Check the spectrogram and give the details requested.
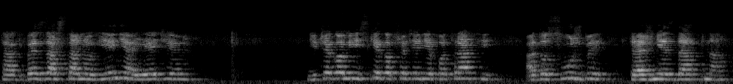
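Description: Middle-aged village mum, fussy and plain-spoken, high voice, slightly distant roomy radio sound. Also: female voice, level tone, measured pace, sharp tone. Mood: worried. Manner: exclaiming, fussing, sighing over family. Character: fretful, plain-spoken village mother, bustling and worrying. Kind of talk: naturalistic radio drama acting. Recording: roomy, distant radio recording, faint noise.

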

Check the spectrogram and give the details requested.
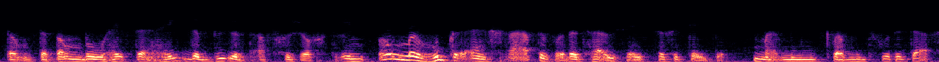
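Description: A man's voice: on the low side, animated, a little slow, creaky. A man playing a fussy, pompous, grumbling toy lion who is a boy's confidant in a radio play. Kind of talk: 1960s Dutch radio play acting. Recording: old narrow-band radio recording.

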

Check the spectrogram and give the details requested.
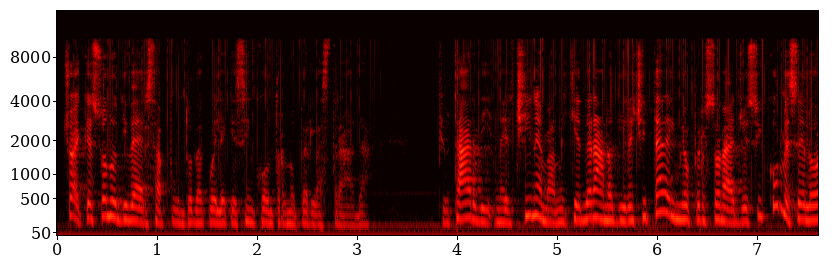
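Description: An actress reading a memoir as a blunt, resentful female narrator, with deadpan, childlike run-on phrasing. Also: on the low side, slight background noise, natural voice. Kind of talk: dramatic reading of a first-person memoir.

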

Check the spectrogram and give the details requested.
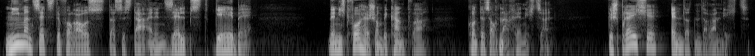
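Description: Deep-voiced old memoirist, expressive delivery. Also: male voice, takes it slowly, exaggerated voice. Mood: bleak, caustic. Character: 85-year-old male writer, blunt, looking back on London society. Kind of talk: literary radio reading, first-person memoir narration.

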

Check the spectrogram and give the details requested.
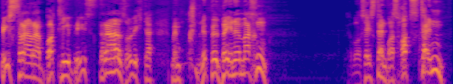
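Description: A man's voice: on the high side, expressive, measured pace, a bit bright, dry recording, full character voice. An actor playing a coarse but kindly foreman in a radio drama, speaking folksy Silesian German dialect. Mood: gruff, goading. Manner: folksy, gruff dialect talk.

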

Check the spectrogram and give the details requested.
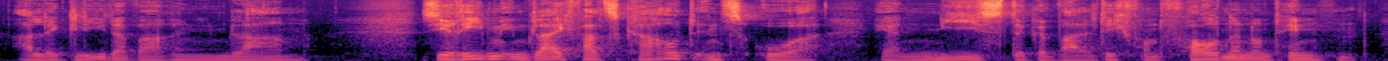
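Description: A man narrating a classic radio play in verse, in an expressive, declamatory storytelling manner. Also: fairly low pitch.

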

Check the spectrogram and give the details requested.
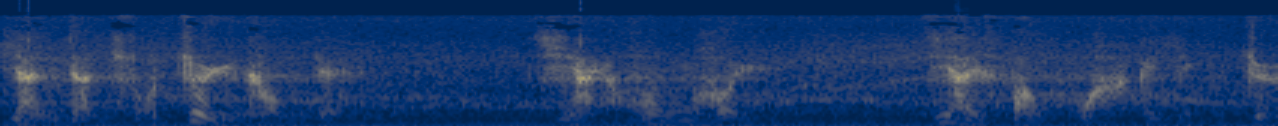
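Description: An actor with a Hong Kong Cantonese accent playing an ancient, patient heavenly god who pleads and moralizes in an old radio drama. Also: male voice, a little high, sing-song. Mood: solemn preaching. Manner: preachy, measured, pleading. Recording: faint noise, old 1970s radio recording.

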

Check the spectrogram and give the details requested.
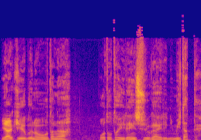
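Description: A man playing a calm senior high school boy in an anime audio drama, with a measured, solemn way of talking in casual slang. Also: slight background noise, lightly acted. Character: calm, gentle-faced senior high school boy telling ghost rumours.

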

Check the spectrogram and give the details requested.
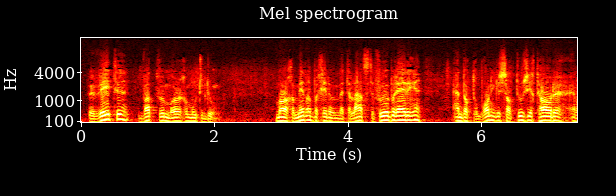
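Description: An actor with a Netherlands Dutch accent playing a decisive, matter-of-fact medical researcher steering a meeting in a radio drama. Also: male voice, lowish voice, a little hiss or hum, close to an everyday voice.

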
